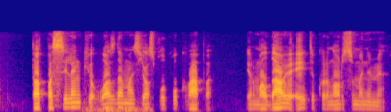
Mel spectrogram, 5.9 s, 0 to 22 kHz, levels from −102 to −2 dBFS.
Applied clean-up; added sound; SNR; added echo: neural mask model RNNoise.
